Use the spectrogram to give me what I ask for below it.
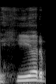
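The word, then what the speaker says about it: hair: जैसे देखिए यहाँ पर दोस्तों आप देख रहे हैं हेयर, जी हाँ, हेयर है। एक तो हेयर, हेयर जो है उच्चारण में ही आपको कुछ लोग हियर पढ़ते हैं, हियर नहीं, हेयर।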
